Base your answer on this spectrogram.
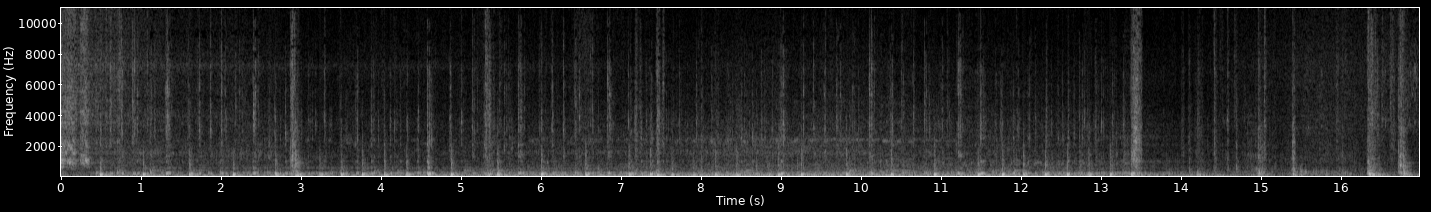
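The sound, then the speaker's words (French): The rough, rumbling engine of an old 4x4 runs steadily while driving in French Polynesia, with low rhythmic chugging and scattered rattles and clunks over the drone, no voices present. “On va prendre le vieux 4x4, on y va.”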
